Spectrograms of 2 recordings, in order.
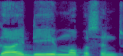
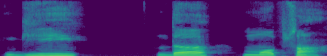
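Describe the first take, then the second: First: The name is read with English-style sounds. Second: The name is read with French-style sounds. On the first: The speaker calls it wrong. "लेकिन ऐसा नहीं पढ़ा जाएगा इसको" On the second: The speaker calls it right. "French जैसे इसका उच्चारण करना चाहिए"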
